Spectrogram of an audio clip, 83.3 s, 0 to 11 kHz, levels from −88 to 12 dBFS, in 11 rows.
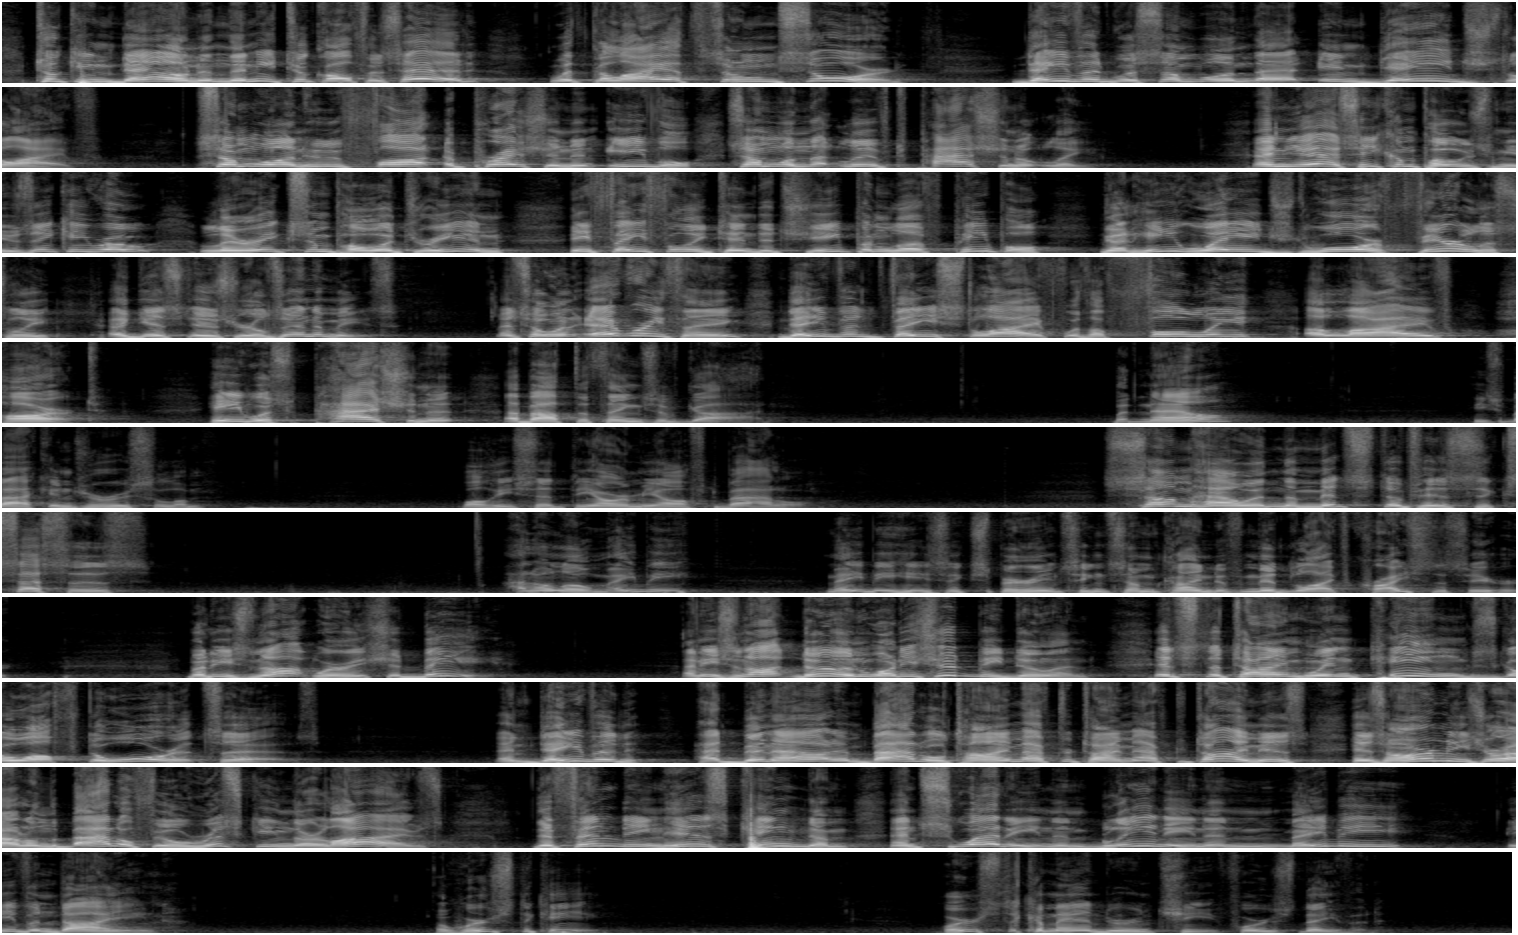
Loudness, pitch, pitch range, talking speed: -18 LUFS, 200 Hz, 175-235 Hz, 130 wpm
